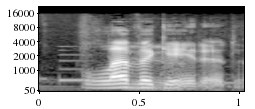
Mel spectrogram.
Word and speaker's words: levigated: i just said that it's like levitated but with g levigated well let's think about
